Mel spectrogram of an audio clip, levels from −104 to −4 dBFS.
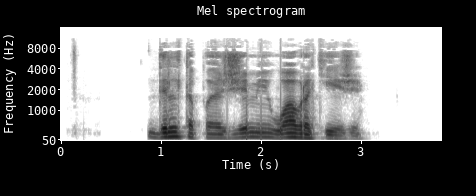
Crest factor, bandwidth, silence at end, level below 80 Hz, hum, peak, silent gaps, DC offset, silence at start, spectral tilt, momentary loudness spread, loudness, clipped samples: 20 dB; 10 kHz; 0.8 s; -58 dBFS; none; -4 dBFS; none; under 0.1%; 0.85 s; -6 dB/octave; 16 LU; -22 LUFS; under 0.1%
